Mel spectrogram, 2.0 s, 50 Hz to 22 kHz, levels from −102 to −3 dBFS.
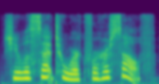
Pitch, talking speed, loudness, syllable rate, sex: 265 Hz, 210 wpm, -17 LUFS, 4.2 syllables/s, female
